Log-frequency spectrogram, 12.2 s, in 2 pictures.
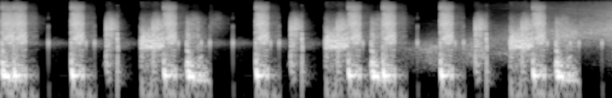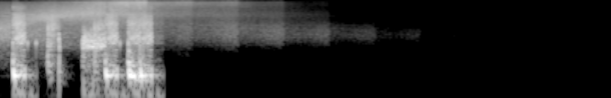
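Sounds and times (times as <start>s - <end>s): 
remixed music: 0.0s - 9.2s.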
